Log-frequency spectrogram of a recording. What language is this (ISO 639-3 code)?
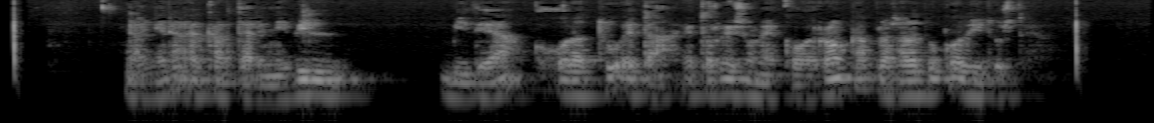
eus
